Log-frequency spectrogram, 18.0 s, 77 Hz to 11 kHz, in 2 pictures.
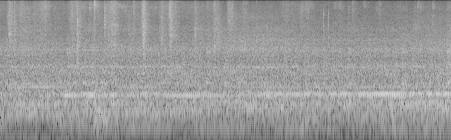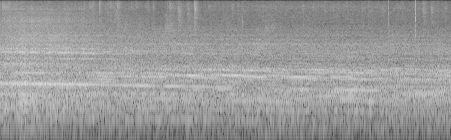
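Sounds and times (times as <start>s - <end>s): train wheels rumbling on rails: 0.0s - 18.0s
electric traction motor whining: 8.5s - 18.0s.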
